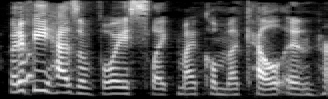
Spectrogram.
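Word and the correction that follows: McElhatton: McElhattan. – McElhattan.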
